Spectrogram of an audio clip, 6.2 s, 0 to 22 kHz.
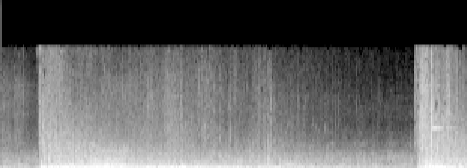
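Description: A sniper rifle shot in Sniper Elite V2 with a sudden loud boom and a long rumbling tail that fades over several seconds, then a second sharp blast at the end.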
